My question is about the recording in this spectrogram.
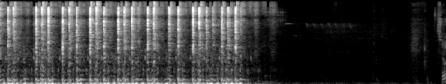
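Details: Harley-Davidson Panhead started dead cold with choke after resetting point gap and ignition timing, which was suspected of causing backfiring and running hot. Loping, even potato-potato idle with firm regular beats for three seconds, then shut off; timing now more advanced, clean firing.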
